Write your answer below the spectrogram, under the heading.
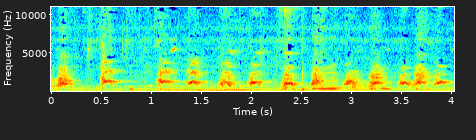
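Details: Small but bold Shih Tzu squaring off against a Belgian dog; steady series of sharp, yappy barks, about two per second, some ending in a brief rising whine.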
